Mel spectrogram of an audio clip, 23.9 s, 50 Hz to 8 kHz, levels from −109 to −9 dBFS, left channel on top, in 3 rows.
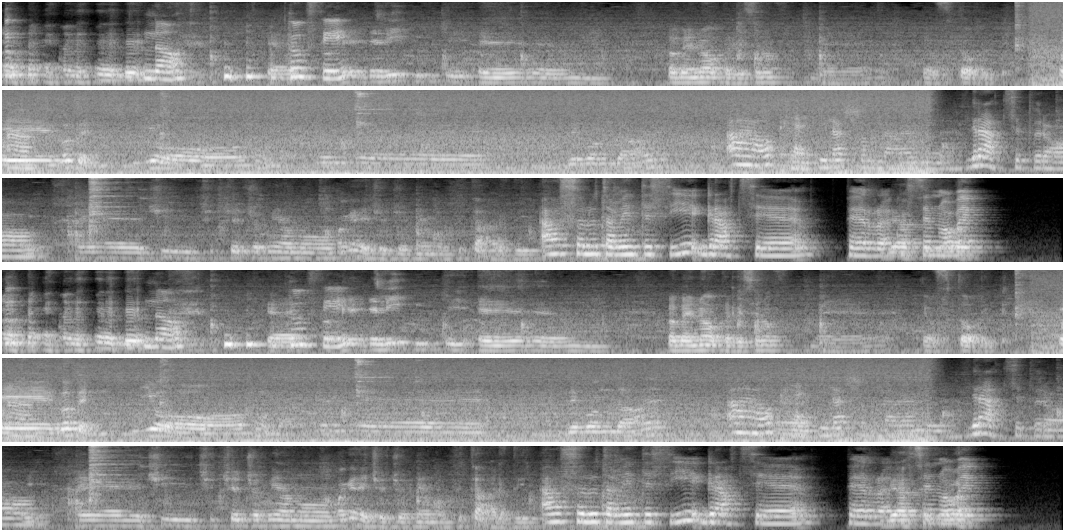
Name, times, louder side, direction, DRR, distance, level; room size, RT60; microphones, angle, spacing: voice 1, 0.0-1.5 2.0-4.6 5.0-11.7 12.1-13.0 13.8-14.0 16.0-16.2 16.5-20.0 22.5-23.2, right 2 dB, 40° right, 0.5 m, -24 dB
voice 2, 0.9-1.4 1.7-1.8 2.2-2.6 8.0-8.2 13.4-16.2 20.0-22.0 22.3-23.2, left 1 dB, 55° left, 0.6 m, -21 dB
sound 1, 1.3-20.7, equal, 75° left, 1.7 m, -40 dB
sound 2, 4.5-5.6 7.6-8.4 9.1-12.0 16.6-17.6, equal, ahead, 0.9 m, -36 dB
sound 3, 7.7-15.0, left 1 dB, 15° left, 0.3 m, -26 dB
3.1 x 2.5 x 2.9 m
head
